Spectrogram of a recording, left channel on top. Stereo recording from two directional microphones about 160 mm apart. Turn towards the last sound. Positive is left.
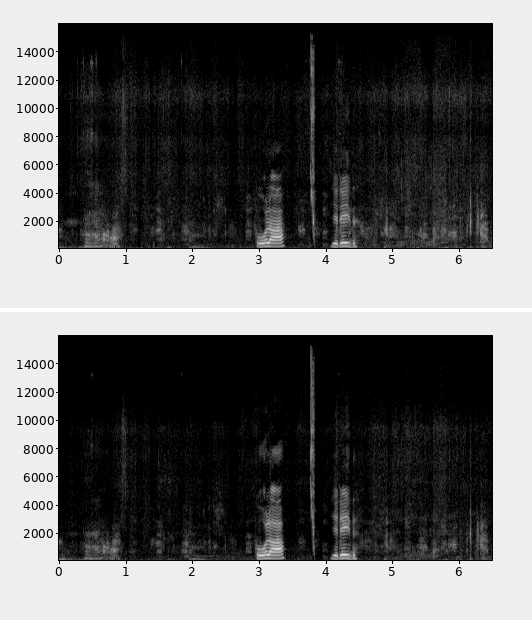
turn(degrees=-35)  # may be behind; listen again after turning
